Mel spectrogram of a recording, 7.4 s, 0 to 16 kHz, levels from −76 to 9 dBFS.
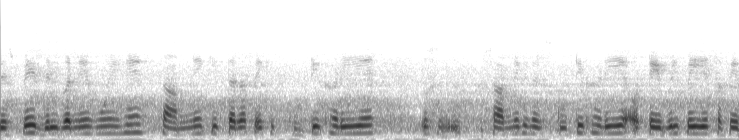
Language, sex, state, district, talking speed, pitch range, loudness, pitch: Hindi, female, Chandigarh, Chandigarh, 195 wpm, 170-190 Hz, -17 LUFS, 180 Hz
